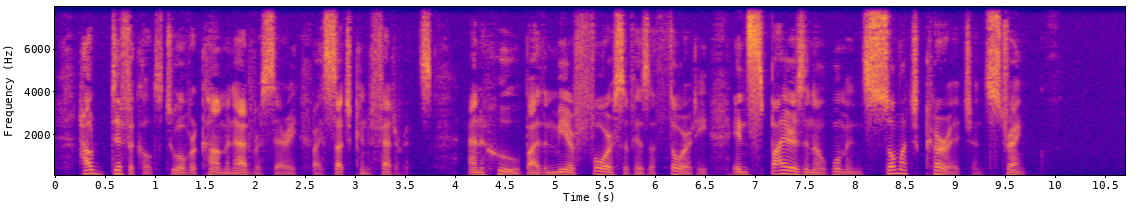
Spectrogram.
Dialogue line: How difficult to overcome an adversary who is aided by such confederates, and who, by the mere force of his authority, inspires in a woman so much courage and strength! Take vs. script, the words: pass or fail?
fail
